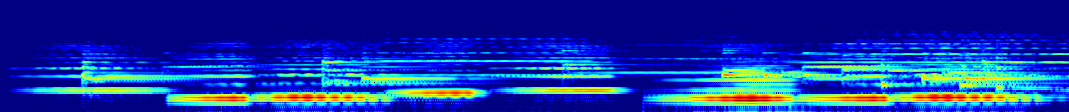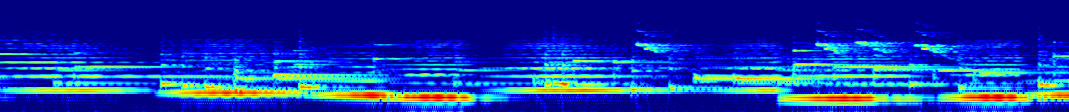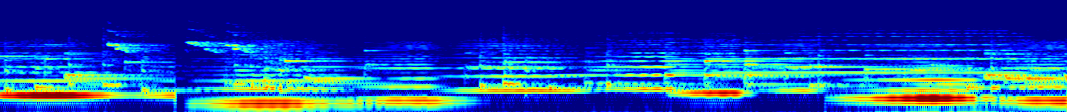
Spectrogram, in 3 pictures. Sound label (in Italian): Arpa Contrb Flauto Rototoms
